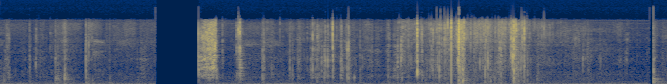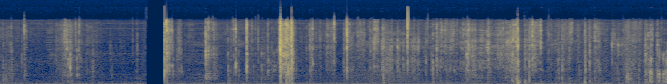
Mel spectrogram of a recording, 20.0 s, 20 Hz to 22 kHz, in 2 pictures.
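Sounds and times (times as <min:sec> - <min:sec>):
cardboard packaging crinkling and tearing: 0:04.3 - 0:08.8.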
